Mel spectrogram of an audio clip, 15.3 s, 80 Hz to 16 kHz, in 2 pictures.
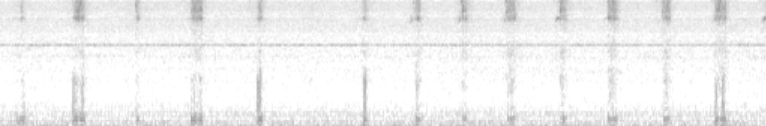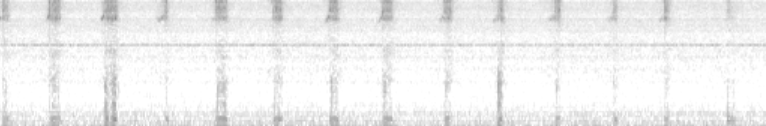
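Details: Baby Maltese puppy snoring in sleep after its first walk: soft, quick rhythmic snores with light snorty clicks, about 110 a minute, over room hum.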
